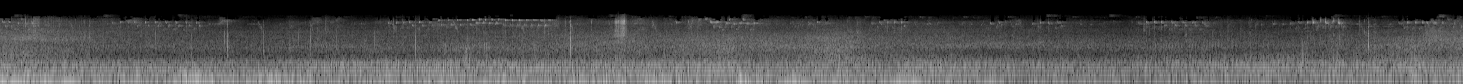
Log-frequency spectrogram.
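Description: Small birds chirping on and off in short high calls over a low rumble, with a single sharp click about halfway through.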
